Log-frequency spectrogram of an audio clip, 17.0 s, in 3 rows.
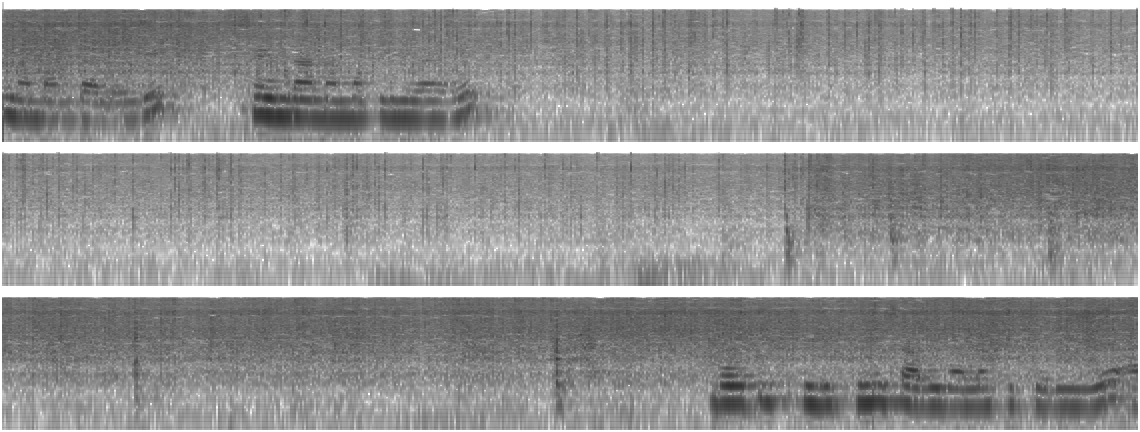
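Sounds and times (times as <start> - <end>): food sizzling in oil: 0.0 - 17.0
spatula stirring: 9.6 - 14.9.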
